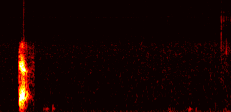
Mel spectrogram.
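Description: A single short spoken "yeah" heard over a telephone line, thin and cut off at the top, followed by near silence.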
